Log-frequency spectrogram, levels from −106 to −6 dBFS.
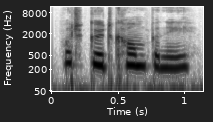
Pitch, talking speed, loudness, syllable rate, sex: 245 Hz, 155 wpm, -16 LUFS, 5.3 syllables/s, female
